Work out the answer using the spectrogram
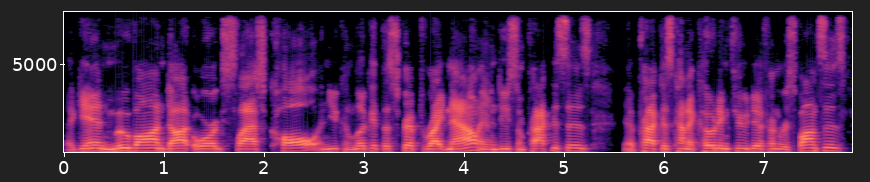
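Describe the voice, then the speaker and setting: A man's voice: fairly high pitch, steady tone. A man organizing a phone bank, walking volunteers through a calling script with frequent ums and uhs. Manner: frequent ums and uhs, repeats web addresses slowly. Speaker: campaign organizer leading a phone bank livestream. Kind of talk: instructional briefing to volunteers.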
